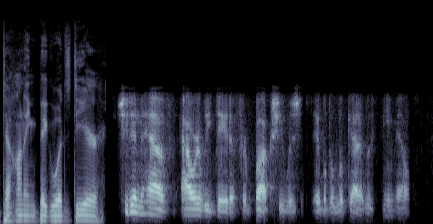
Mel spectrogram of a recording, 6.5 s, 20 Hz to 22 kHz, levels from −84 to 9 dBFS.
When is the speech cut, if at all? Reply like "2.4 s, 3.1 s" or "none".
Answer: 1.6 s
